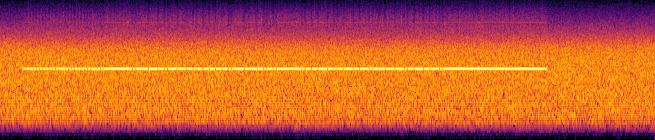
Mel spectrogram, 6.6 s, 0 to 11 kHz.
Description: PSK31 (31.25 baud), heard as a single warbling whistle, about 2250 Hz, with radio static.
